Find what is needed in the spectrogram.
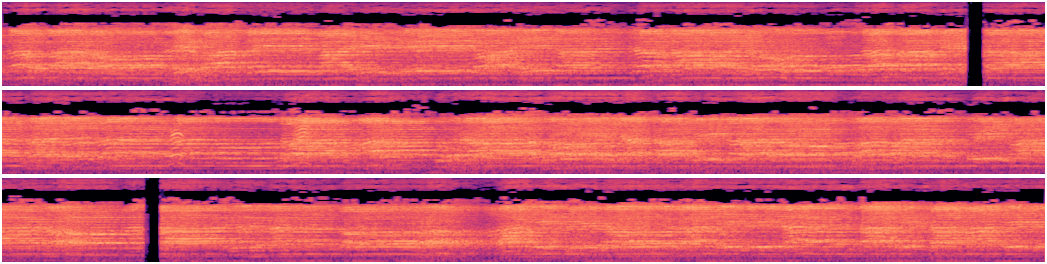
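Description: A man chanting Hindu mantras into a handheld microphone in a steady, continuous recitation. The sound cuts out completely twice for a moment, about ten seconds in and again about twenty-two seconds in.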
